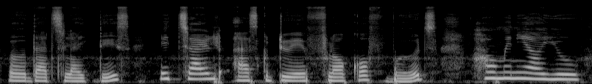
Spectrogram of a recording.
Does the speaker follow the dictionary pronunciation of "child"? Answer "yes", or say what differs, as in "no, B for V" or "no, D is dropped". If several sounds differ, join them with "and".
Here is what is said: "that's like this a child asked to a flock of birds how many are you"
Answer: yes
